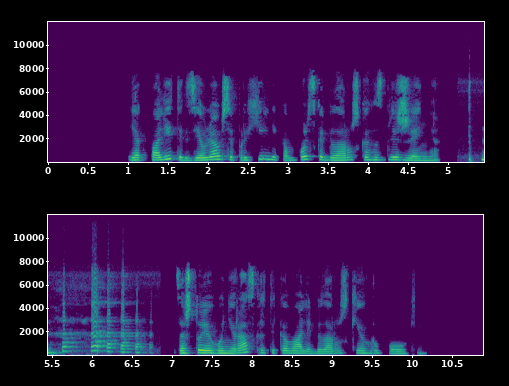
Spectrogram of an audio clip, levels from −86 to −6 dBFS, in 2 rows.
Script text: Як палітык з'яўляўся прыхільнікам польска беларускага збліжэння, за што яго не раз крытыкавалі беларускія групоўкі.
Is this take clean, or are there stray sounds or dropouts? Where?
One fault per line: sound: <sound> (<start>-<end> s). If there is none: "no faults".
sound: laugh (5.2-6.8 s)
